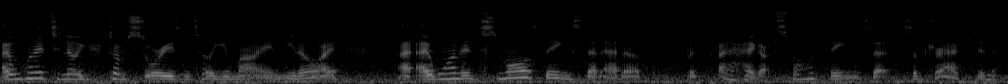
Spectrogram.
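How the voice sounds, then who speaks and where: Woman acting a halting, creaky-voiced heartbroken young woman. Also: expressive, exaggerated voice. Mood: sad, bitter. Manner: halting, stammering, repeating words. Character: obsessive, heartbroken young woman calling an on-off lover at night. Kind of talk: dramatic audio roleplay monologue. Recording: noisy with low rumble.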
